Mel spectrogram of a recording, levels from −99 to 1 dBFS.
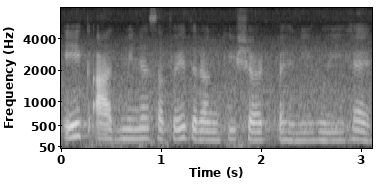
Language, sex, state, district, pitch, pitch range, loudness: Hindi, female, Madhya Pradesh, Katni, 200 Hz, 185-215 Hz, -25 LUFS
